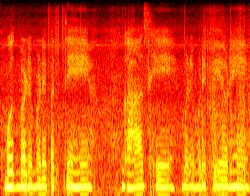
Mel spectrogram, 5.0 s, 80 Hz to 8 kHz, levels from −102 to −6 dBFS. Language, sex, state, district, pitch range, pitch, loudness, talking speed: Hindi, female, Uttarakhand, Tehri Garhwal, 110-120 Hz, 110 Hz, -24 LUFS, 110 wpm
